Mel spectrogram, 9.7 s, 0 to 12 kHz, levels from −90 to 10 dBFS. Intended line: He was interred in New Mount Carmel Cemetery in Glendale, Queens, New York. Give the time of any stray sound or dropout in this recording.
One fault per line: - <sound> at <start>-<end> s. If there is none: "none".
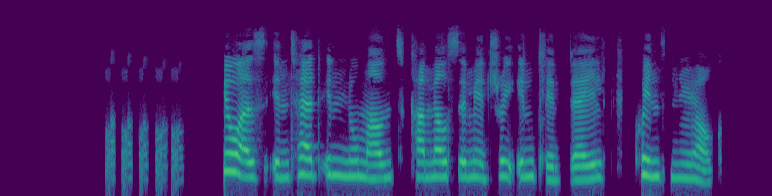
- laugh at 1.3-2.3 s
